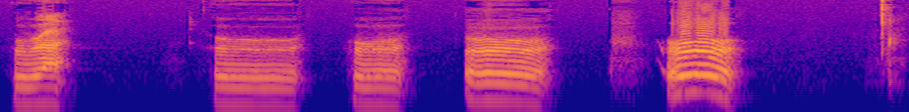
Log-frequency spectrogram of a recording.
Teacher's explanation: Alors, ce qui se passe, c'est que la langue recule, R, et elle va former une sorte de boule, ce qui fait que ça va résonner un petit peu dans votre palais. La langue ne touche pas le palais. Elle recule et elle se bombe un petit peu en arrière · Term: le son R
